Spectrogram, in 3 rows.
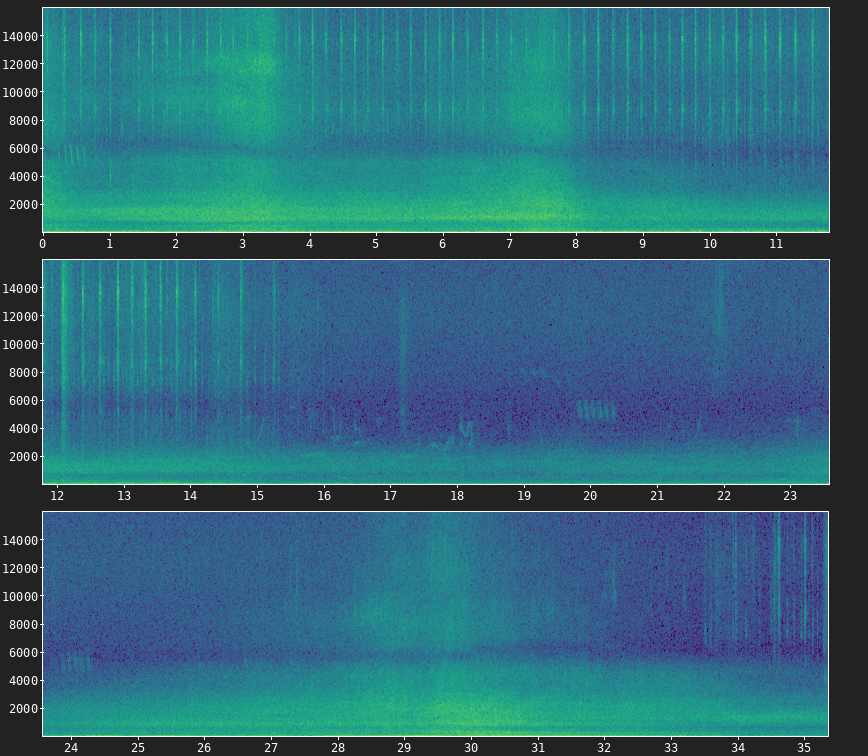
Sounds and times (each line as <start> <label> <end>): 0.0 walking the food path along the station rails 35.3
